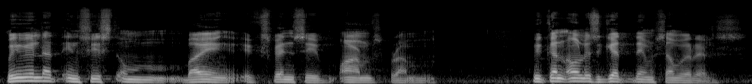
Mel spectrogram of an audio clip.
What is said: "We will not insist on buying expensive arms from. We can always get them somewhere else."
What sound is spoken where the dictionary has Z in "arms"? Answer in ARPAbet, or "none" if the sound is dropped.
S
